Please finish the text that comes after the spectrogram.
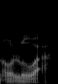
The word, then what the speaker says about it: Oluwa: Oluwa, yeah.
